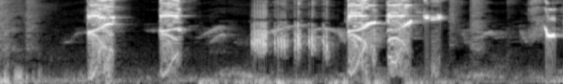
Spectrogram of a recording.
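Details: White-breasted Oriental magpie-robin, the Kacer Poci form from East Java, delivering full isian song: loud harsh bursts alternating with sweet whistled and trilled phrases, separated by short pauses.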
